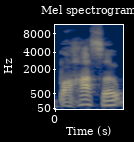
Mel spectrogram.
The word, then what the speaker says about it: Bahasa: And that's the word that I mispronounced earlier. It's Bahasa, which is language.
